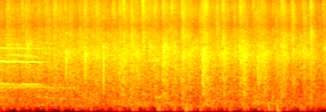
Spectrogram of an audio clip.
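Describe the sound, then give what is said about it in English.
Sustained applause from an audience, many hands clapping in a dense, steady wash of crisp claps that holds at an even, fairly loud level throughout, with no talking. “a big round of applause.”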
